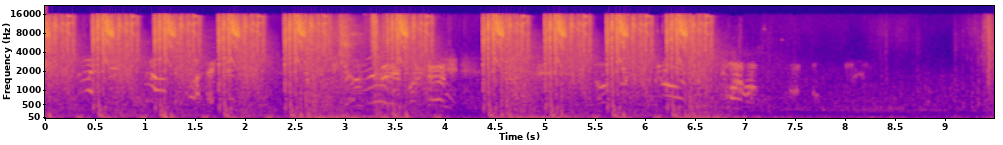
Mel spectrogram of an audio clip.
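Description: Gunfire in the space game Starfield, Shattered Space expansion, rapid bursts of loud automatic shots in repeated volleys, then a quieter stretch with distant rattles and a voice talking.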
